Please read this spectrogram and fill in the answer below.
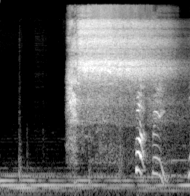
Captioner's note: hissing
